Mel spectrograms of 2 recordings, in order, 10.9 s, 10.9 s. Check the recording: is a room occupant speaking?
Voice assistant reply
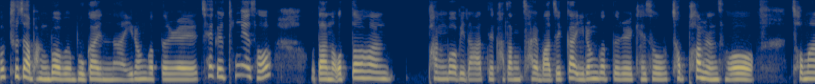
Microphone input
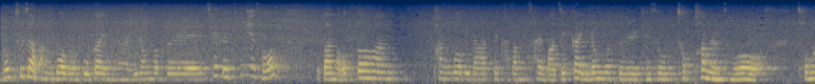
No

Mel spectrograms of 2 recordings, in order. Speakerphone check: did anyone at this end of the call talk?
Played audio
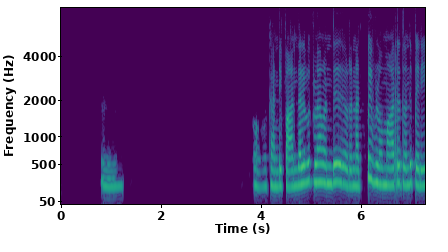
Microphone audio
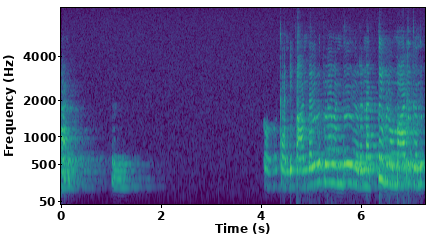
No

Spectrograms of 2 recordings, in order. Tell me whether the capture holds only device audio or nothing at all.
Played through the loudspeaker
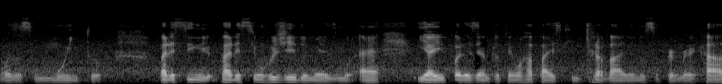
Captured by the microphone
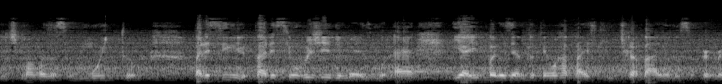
Yes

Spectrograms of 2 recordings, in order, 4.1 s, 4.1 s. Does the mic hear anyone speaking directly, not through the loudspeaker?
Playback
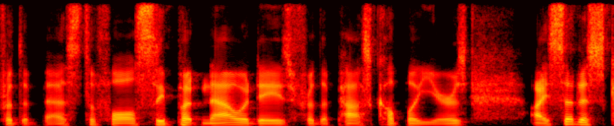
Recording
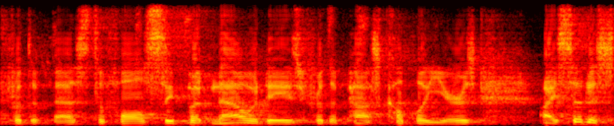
No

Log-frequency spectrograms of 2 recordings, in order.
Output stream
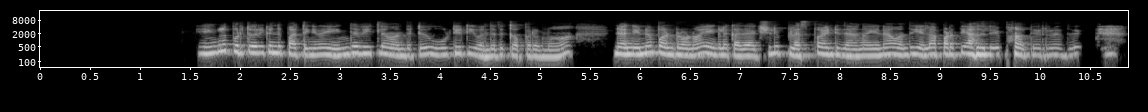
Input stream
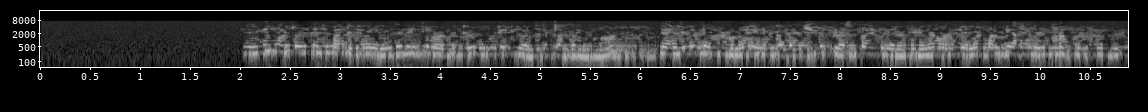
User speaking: No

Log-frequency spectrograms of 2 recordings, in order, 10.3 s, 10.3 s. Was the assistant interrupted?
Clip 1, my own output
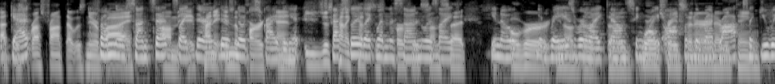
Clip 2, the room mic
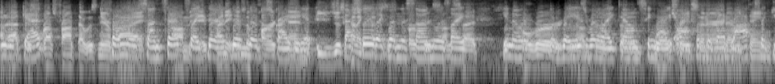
No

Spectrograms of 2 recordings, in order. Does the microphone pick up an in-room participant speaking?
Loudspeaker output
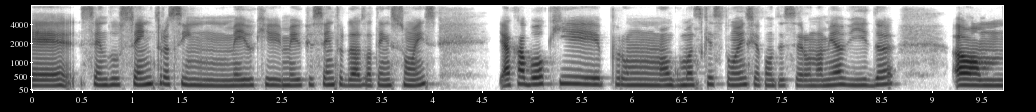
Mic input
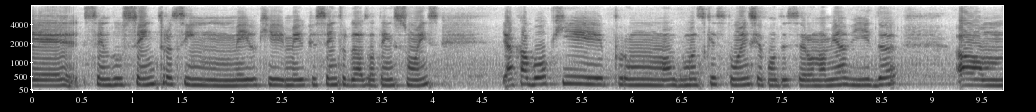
No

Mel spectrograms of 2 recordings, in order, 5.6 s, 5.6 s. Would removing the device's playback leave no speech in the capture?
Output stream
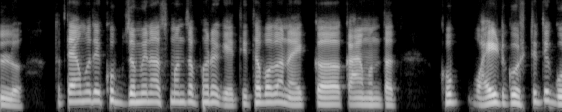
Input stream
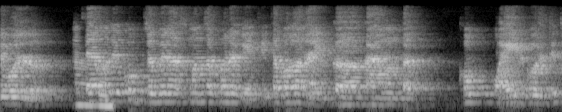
No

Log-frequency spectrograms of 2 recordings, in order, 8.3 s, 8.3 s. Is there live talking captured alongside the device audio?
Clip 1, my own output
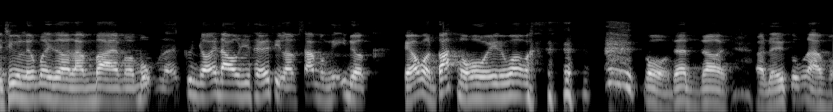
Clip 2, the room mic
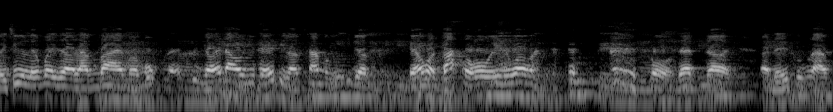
Yes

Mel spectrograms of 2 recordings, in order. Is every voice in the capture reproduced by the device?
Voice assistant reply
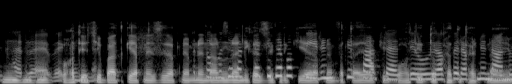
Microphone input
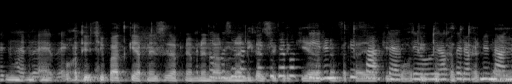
Yes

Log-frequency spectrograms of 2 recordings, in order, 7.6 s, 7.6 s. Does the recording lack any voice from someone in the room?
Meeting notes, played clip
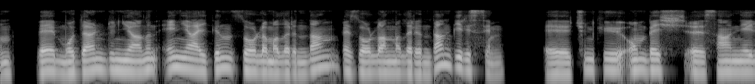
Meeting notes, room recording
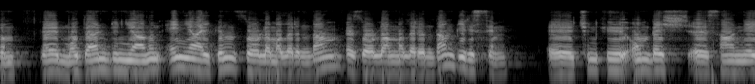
Yes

